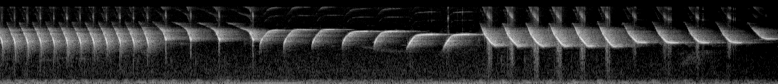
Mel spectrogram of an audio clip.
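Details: Lure canary song, a female said to bait a male into answering with energetic rolling song: rapid high trill, then slower swooping slurred notes, then another quick repeated trill, all high-pitched and clear.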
